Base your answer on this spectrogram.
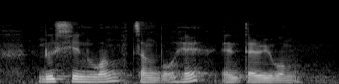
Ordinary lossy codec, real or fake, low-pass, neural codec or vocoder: none; fake; none; codec, 16 kHz, 8 kbps, FreqCodec, larger model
